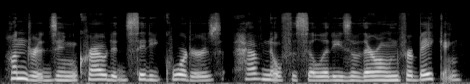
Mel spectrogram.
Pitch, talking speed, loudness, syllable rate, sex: 205 Hz, 165 wpm, -16 LUFS, 4.7 syllables/s, female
